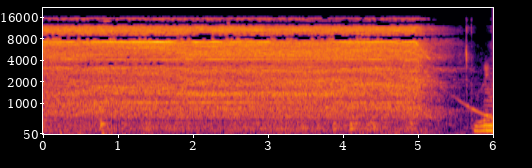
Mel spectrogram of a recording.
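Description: Dyson DC58 cordless handheld vacuum running steadily with a high whine as it vacuums dust from fridge condenser coils. About five seconds in it is switched off and the motor winds down with a falling whine.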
